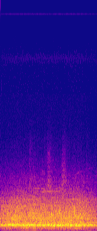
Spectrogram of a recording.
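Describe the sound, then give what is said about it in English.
A steady, dense roar of a large football stadium crowd during a game, heard through an open broadcast booth window, a continuous wash of many voices blending together with no single speaker standing out, holding at an even level throughout. “The booth is professional with a full view of the field and a window that opens to let in the crowd noise.”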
